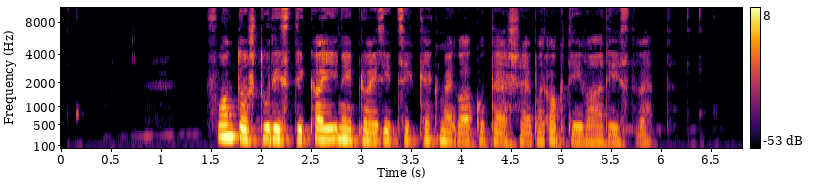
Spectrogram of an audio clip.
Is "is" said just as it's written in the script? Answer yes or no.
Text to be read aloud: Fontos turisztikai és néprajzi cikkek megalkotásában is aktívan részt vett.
no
